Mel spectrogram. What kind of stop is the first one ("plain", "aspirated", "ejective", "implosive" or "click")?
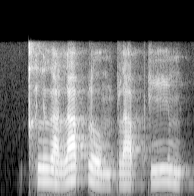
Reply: aspirated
